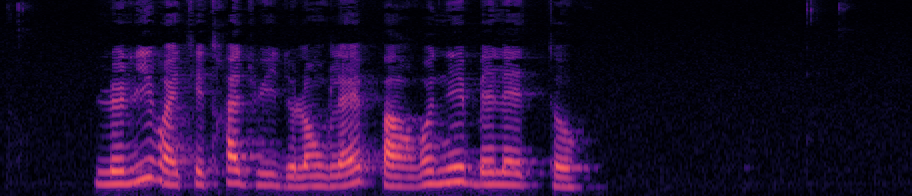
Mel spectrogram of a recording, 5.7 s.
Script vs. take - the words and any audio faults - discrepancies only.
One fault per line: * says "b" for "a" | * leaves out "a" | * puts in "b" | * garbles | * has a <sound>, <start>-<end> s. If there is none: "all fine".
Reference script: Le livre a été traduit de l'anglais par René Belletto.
all fine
